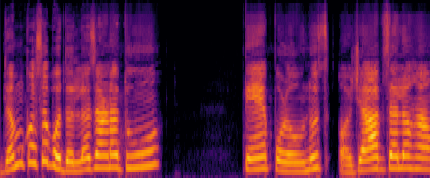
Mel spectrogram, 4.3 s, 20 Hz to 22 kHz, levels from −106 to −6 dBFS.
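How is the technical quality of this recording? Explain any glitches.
The quality drops partway through. From 1.02 s to the end, the adaptive stream switches to a lower bitrate: the speech suddenly picks up more codec artefacts, consistent with Opus falling from 64 to 24 kbit/s. The waveform has no gap, but on a spectrogram the change shows abruptly at that instant.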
